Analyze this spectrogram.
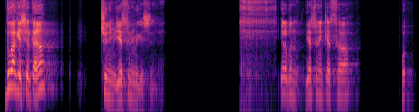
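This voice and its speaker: Male pastor with a Gyeongsang accent, high and lively delivery, keeps addressing the congregation, echoing hall. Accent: Gyeongsang Korean. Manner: animated, often addresses the congregation, acts out his own excited pleading. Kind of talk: testimony sermon. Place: prayer retreat hall. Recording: long hall reverb.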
